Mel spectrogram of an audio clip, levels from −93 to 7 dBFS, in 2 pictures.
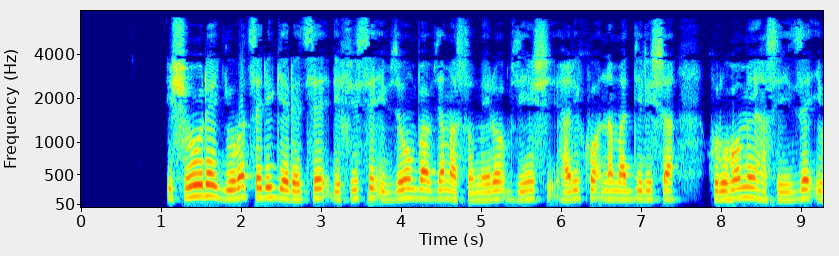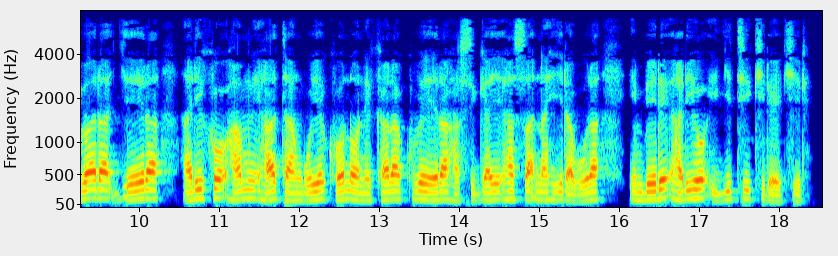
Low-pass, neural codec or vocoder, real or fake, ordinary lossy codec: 7.2 kHz; none; real; MP3, 32 kbps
